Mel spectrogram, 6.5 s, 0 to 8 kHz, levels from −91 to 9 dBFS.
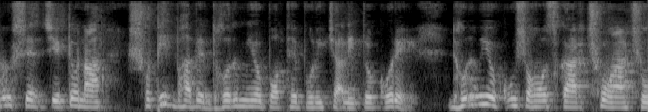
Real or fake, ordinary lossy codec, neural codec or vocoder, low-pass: fake; none; codec, 16 kHz, 1.1 kbps, Voila-Tokenizer; none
